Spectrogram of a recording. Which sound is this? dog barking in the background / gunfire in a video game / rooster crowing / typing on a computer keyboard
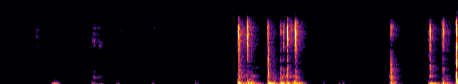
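typing on a computer keyboard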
